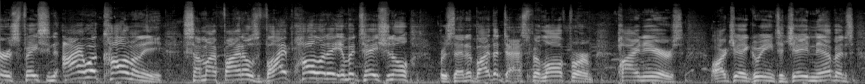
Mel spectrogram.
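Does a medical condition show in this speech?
No.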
